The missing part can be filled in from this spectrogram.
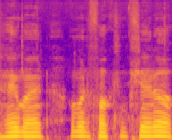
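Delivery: put-on dog voice. Voicing the dog General when it wrecks things, Shaq-like voice. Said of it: "that's the same voice to give to my dog".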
